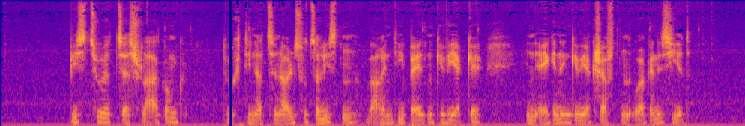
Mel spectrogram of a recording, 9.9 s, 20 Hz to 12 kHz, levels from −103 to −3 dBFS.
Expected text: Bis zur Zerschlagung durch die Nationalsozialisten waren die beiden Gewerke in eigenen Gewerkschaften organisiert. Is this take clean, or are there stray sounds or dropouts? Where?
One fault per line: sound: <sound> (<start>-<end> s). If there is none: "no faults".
sound: dropout (3.1-3.1 s)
